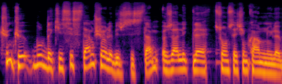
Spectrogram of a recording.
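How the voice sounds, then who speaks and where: A man's plain, everyday voice at a moderate pace, with lively intonation. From Turkey. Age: 20s. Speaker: politician. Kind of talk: interview.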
